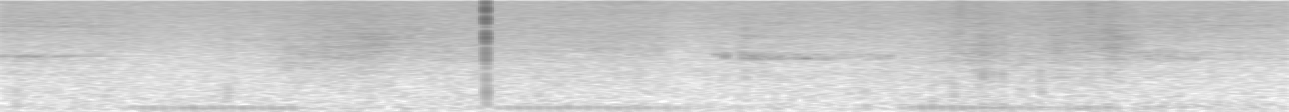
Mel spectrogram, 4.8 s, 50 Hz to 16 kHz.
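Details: Ten-day-old stray kittens on 6 May 2022, purring in low rumbling bursts of about a second each, separated by brief pauses, with a faint high squeak and a single click.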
